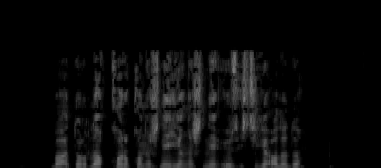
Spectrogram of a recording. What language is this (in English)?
Uyghur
